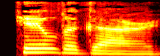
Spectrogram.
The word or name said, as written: hildegarde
